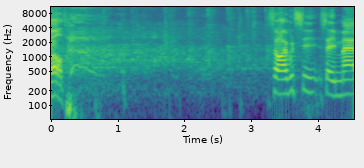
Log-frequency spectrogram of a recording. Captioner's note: laughter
